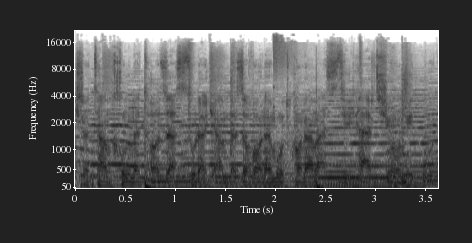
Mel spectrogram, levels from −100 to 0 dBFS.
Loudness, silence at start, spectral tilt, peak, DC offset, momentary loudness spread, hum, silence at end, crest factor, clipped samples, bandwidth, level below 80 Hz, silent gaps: -12 LUFS; 0 s; -4.5 dB/octave; 0 dBFS; 0.3%; 1 LU; none; 0 s; 12 dB; under 0.1%; over 20 kHz; -22 dBFS; none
